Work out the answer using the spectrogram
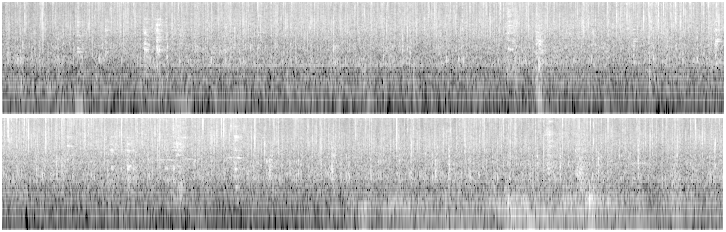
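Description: Rain falling, an even hiss made of many small drop ticks.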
